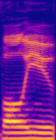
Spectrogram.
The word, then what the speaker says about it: Beaulieu: I said BV when we started, but the proper pronunciation is... Beaulieu Vineyard.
